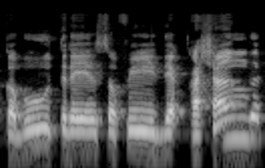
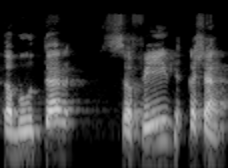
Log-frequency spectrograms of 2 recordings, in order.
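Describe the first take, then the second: First: The words are linked by an added 'e' vowel. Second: The words are said without a linking 'e' vowel. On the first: The speaker calls it right. "लेकिन जब मैं कहता" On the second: The speaker calls it wrong. "कोई माना नहीं, कोई रिदम नहीं"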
